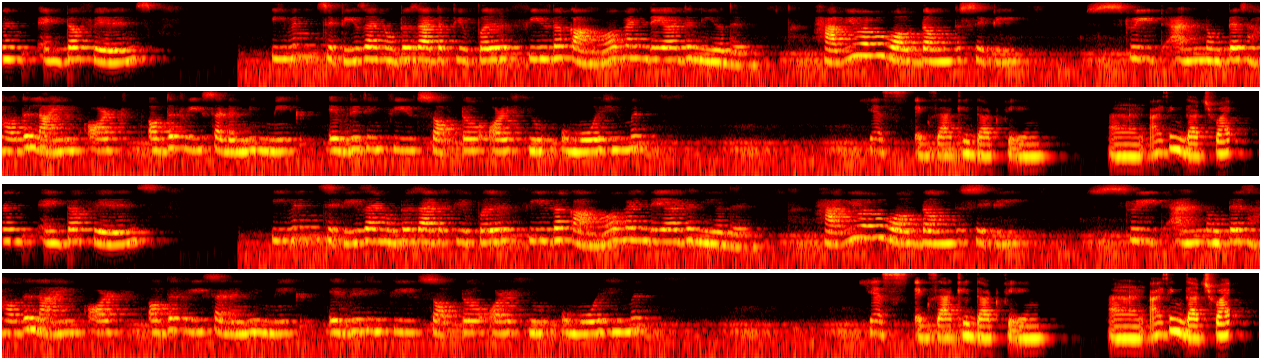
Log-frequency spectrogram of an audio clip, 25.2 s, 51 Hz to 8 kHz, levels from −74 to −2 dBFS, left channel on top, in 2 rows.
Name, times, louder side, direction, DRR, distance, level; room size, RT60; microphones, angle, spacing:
voice 1, 0.0-1.7 2.7-7.5 7.9-10.2 10.8-13.7 14.0-15.5 15.8-19.0, left 2 dB, 80° left, 1.7 m, -29 dB
sound 1, 2.4-22.4, left 1 dB, 25° left, 1.1 m, -42 dB
voice 2, 21.3-23.0 23.6-24.9, right 3 dB, 30° right, 0.4 m, -27 dB
12.5 x 9.2 x 5.1 m
head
